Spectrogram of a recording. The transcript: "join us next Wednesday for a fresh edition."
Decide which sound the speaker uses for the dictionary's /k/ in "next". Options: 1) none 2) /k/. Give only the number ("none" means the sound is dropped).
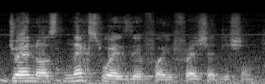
2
